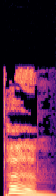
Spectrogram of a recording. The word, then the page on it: perm: anglais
